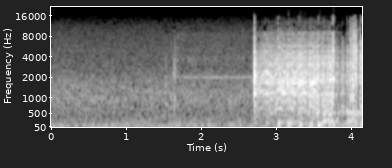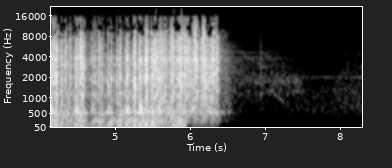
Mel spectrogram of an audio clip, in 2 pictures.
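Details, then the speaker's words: VW VR6 engine cranked with an intake part detached (gets further that way): starter churns about four seconds with ragged bursts as if a few cylinders fire, but never catches; cranks but won't start. "i don't know that's where i'm at now so like i said i i get further with that intake being off of there and then like before it would want to crank"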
